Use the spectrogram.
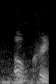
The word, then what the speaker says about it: Oak Creek: Just don't pronounce the first K. Oak Creek.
